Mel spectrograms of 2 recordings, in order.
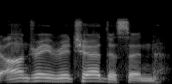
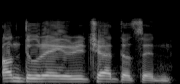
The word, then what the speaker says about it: Andre Richardson: So, He pronounced Andre Richardson a lot better in this one than he did in the first one. In this one, he said Andre Richardson when in the OG was like Andurusen.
